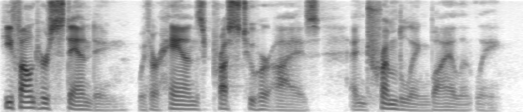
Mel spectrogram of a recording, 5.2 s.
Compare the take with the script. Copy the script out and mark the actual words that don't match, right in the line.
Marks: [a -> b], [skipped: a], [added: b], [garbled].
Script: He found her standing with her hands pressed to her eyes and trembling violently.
He found her standing with her hands pressed to her eyes and trembling violently.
